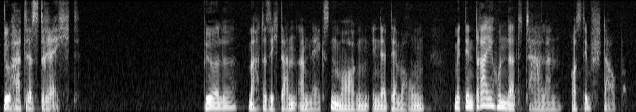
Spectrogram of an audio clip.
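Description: A man reading a fairy tale aloud in a calm, measured storytelling manner. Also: low-pitched, dry recording.

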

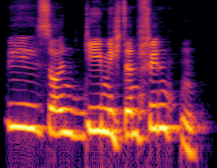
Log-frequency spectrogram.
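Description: A man's voice: high voice, measured pace, pitched above the performer's own voice. A man voicing a cheerful, scheming old great-aunt of seventy-eight who talks sweetly and innocently. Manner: sweetly innocent, chirpy and carefree.

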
